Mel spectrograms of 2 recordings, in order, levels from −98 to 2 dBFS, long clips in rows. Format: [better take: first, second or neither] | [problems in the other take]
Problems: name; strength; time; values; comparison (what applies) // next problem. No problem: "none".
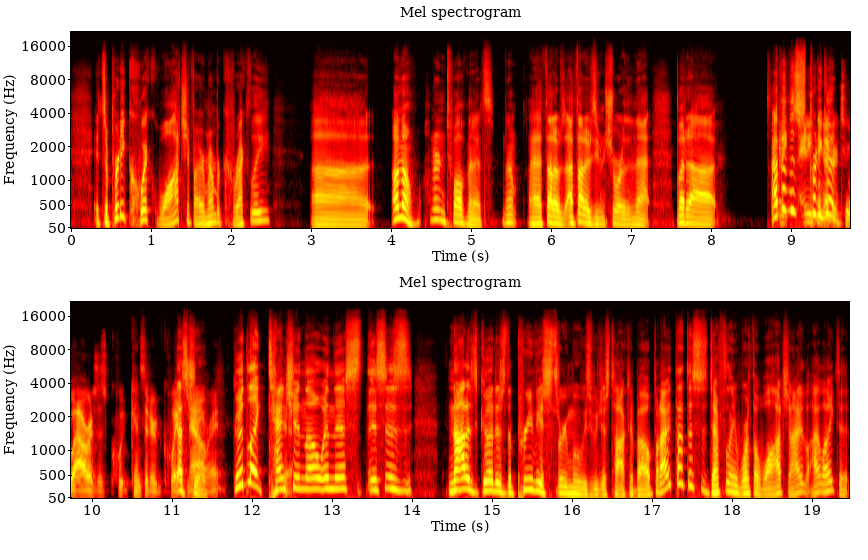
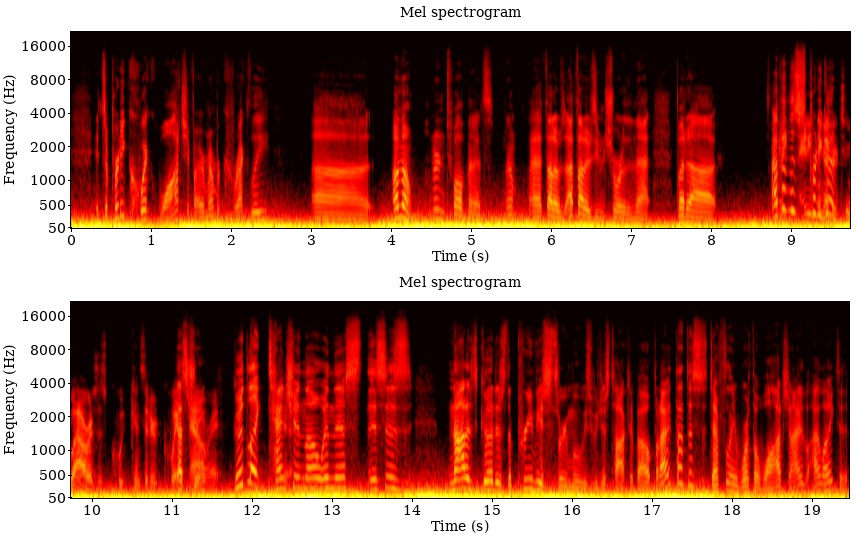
first | low rumble; loud; throughout; 6 dB below the speech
